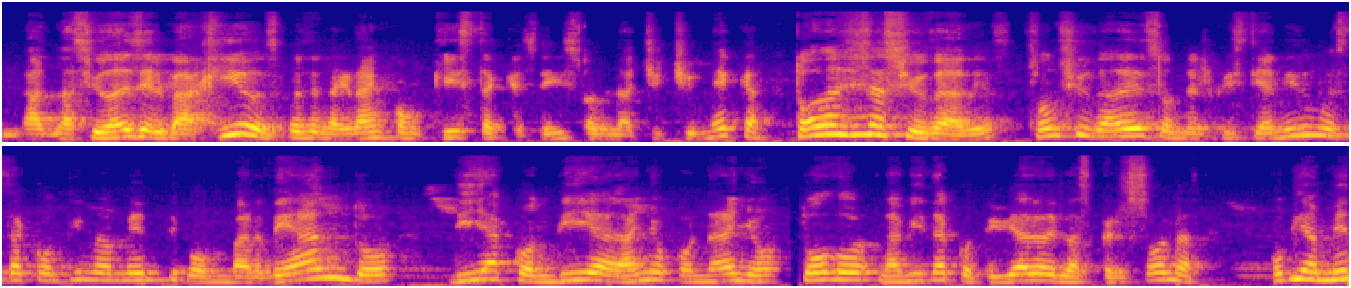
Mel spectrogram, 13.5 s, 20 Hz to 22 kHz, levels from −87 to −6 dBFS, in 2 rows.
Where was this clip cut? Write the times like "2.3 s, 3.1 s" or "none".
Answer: 3.9 s, 5.1 s, 10.7 s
